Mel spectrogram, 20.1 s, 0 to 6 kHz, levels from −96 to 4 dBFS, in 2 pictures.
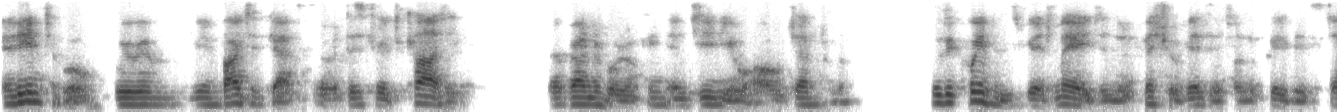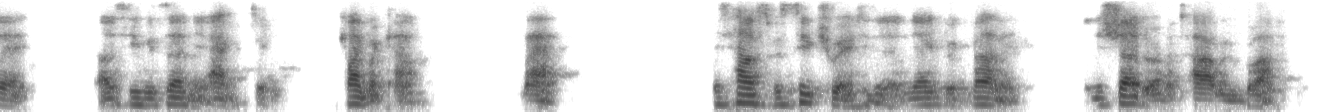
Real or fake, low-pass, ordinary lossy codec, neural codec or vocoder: fake; 5.4 kHz; Opus, 16 kbps; codec, 16 kHz, 4 kbps, FreqCodec, larger model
